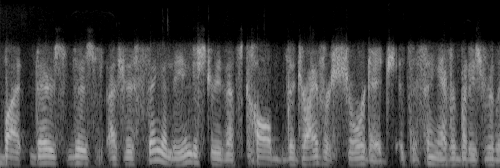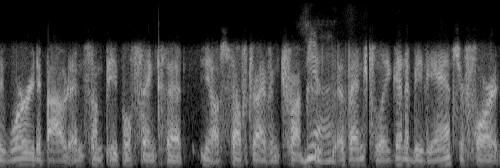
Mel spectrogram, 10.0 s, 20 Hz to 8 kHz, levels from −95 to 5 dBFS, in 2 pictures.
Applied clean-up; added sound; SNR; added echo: none; none; none; none.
